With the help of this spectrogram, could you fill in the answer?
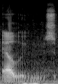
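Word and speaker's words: Elw: And the elves, which are called the Elus, it's pronounced Elus, but you're gonna, it's their pen and paper time, because it's a strange letter, strange word. We get L-W, yeah, that's W, and that's not a U, that's a W.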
